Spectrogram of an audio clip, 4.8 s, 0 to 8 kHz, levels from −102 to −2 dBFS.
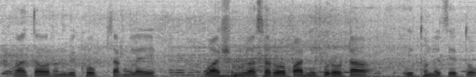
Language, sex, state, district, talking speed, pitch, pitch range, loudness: Marathi, male, Maharashtra, Washim, 125 wpm, 155 Hz, 150-160 Hz, -17 LUFS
